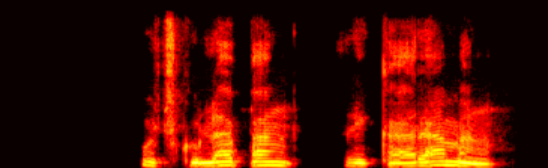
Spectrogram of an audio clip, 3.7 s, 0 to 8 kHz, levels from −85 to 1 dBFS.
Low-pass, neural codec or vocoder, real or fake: 7.2 kHz; codec, 16 kHz, 16 kbps, FunCodec, trained on Chinese and English, 50 frames a second; fake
